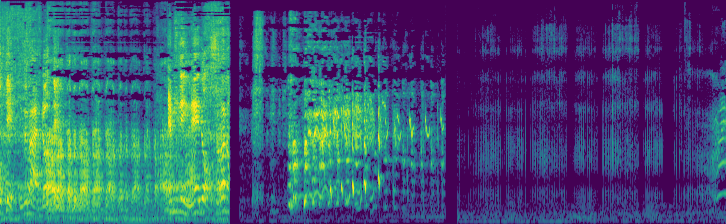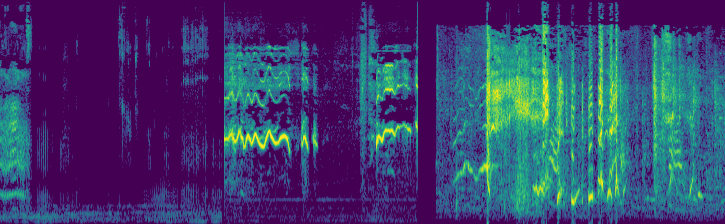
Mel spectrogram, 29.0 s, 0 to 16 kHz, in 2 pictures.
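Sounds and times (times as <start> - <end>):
cat purring: 9.2 - 19.0.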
